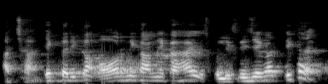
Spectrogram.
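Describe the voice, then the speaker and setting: Middle-aged man, teacher, soft-spoken, slightly high voice, echoey room. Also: brisk, muffled recording, a little hiss or hum. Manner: casual, keeps checking in with "ठीक है"; speaking softly, holding his voice down. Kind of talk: chemistry lecture. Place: room at night.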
